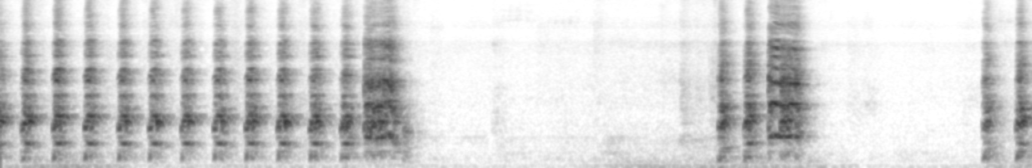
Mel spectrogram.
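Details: Hens laying eggs: a rapid run of about ten evenly spaced harsh clucks rising into a long loud squawk, then after a pause another burst of clucks ending in a squawk, and a further cluck at the end.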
